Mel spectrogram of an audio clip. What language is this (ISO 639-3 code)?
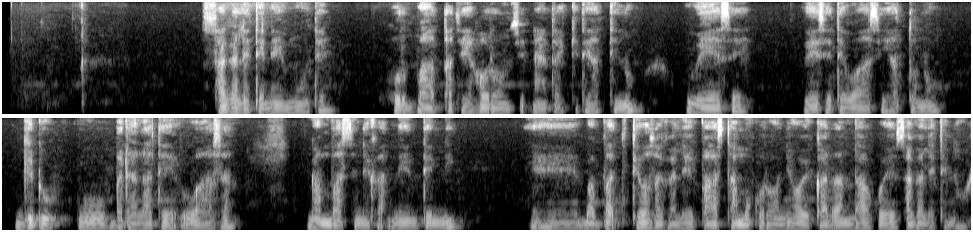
sid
